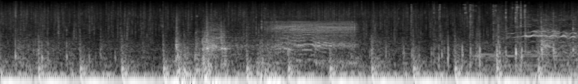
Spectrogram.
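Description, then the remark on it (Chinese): Rapid, loud clip-clop of hooves from a galloping mount, with a horse neighing in the middle and a steady low rumble underneath throughout. “喂喂，他们骑那个怪物是什么？看起来好像是鹿呢。”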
